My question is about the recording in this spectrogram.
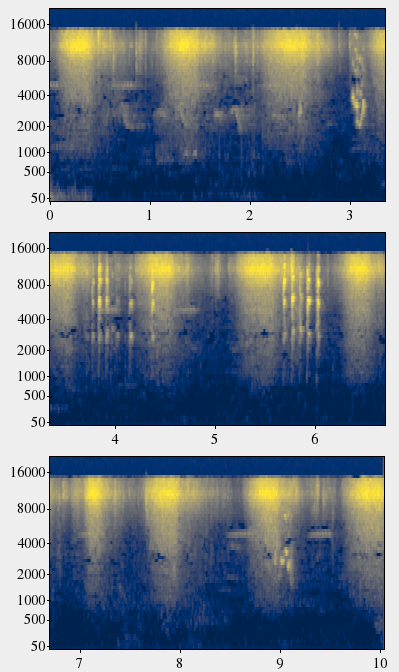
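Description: Budgerigars chirping and chattering in short bursts, over a high hiss that swells and fades about once a second.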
